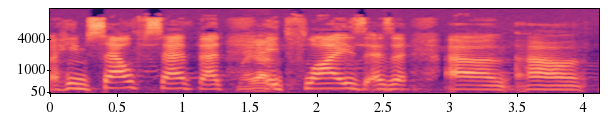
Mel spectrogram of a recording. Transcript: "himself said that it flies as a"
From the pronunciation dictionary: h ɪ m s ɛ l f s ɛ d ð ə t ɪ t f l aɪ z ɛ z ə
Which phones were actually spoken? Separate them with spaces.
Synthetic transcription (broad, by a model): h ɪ m s ɛ l f s ɛ d ð ə t ɪ t f l aɪ z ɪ z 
